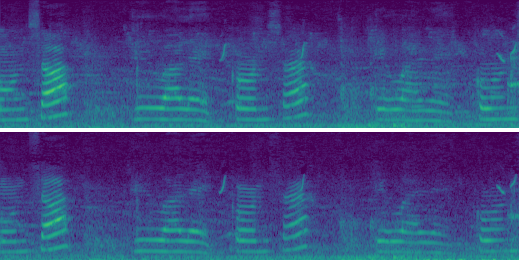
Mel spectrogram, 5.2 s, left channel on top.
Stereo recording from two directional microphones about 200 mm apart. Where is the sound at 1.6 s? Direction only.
5° left (ahead or behind).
